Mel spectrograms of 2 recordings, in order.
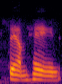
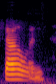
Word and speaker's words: Samhain: But and in the movie Halloween, the John Carpenter movie, they pronounce it Samhain as if it's like a person named Sam. But yeah, because it's Celtic, it's got a weird pronunciation. So yeah, it is actually pronounced Samhain.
